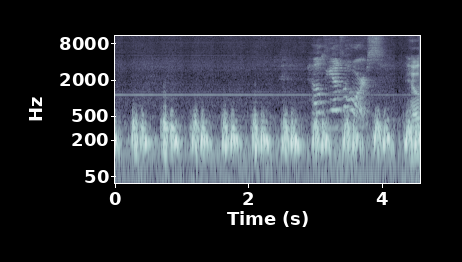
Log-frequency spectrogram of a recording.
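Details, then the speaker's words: Fetal heartbeat on a hospital monitor as the mother reaches 42 weeks of pregnancy, not yet in labor after a membrane sweep: rapid, regular whooshing thumps at about 130 beats per minute, with brief voices in the background. "so there's the update there before i end this clip listen to little rigel's heartbeat check it out"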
